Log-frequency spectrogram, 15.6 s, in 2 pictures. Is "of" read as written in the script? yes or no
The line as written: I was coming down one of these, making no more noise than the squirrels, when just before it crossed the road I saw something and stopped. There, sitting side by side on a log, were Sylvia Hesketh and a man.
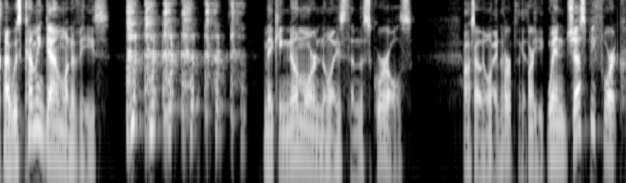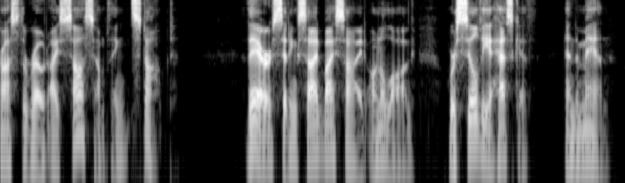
yes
